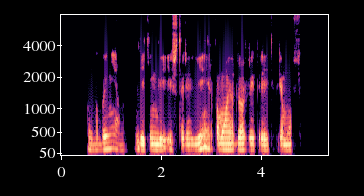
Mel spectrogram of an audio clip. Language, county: Lithuanian, Klaipėda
